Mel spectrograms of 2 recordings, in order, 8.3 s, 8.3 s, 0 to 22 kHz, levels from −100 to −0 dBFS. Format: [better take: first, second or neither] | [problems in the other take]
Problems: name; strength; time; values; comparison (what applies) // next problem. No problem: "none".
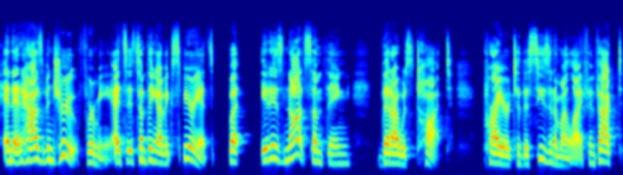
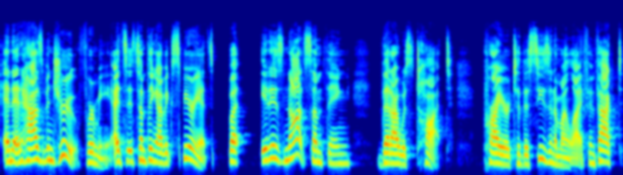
second | thin; somewhat; fading below 400 Hz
